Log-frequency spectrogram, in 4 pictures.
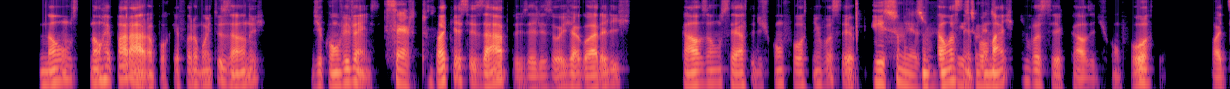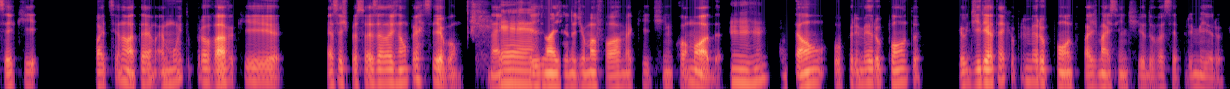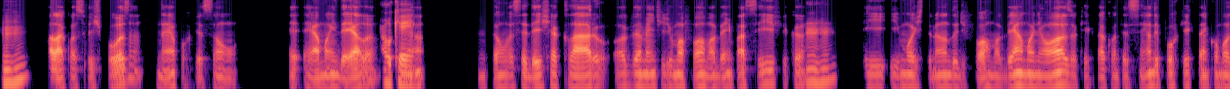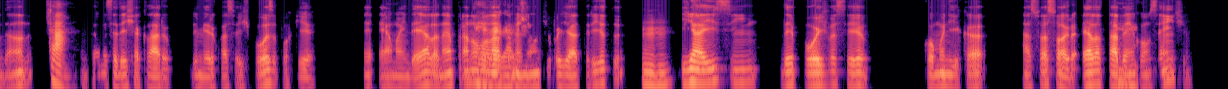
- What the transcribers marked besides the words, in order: tapping
- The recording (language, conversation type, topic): Portuguese, advice, Como lidar com uma convivência difícil com os sogros ou com a família do(a) parceiro(a)?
